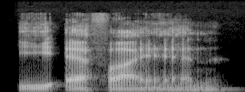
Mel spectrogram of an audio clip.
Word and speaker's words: Cynefin: Sure, it does, and it sounds nothing like how it's spelled. Nothing like how it sounds. It's Cynefin.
